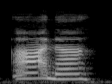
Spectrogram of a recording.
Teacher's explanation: اس کا الف نہیں پڑھیں گے، اسے ہم آنا صرف لفظ ادا کریں گے، لمبا بالکل بھی نہیں کریں گے۔ آنا، اس کے ساتھ جو الف ہے، حالانکہ خالی الف اگر کسی الفاظ کے ساتھ آ جائے تو وہ الف مدہ ہوتا ہے اور اسے لمبا کرتے ہیں، لیکن بعد یہ جو نون کے ساتھ الف ہے یہ نہیں پڑھا جائے گا، اسے ہم آنا پڑھیں گے۔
